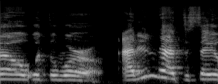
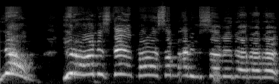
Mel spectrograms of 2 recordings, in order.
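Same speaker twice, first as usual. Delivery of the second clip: frantic, pitched-up, frenzied spazzing-out outburst; 9 semitones higher, 5 dB louder than usual. Retelling how the speaker's girl went at everybody in a bar: imitating her spazzing out. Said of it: "She was going at everybody".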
